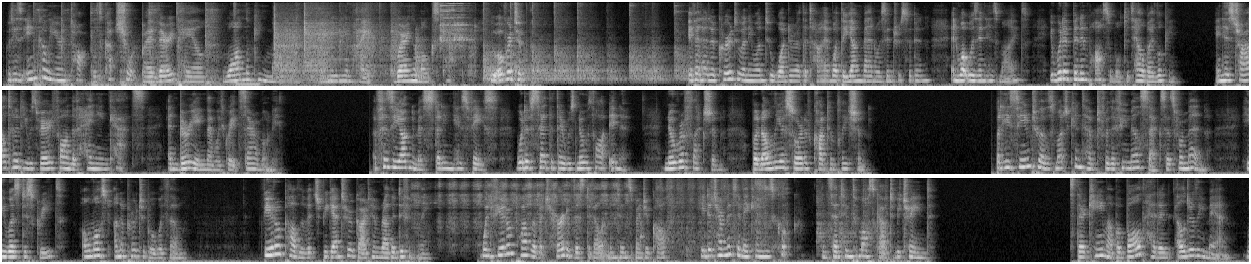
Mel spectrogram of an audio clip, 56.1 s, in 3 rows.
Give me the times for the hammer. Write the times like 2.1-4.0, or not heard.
0.4-10.6.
